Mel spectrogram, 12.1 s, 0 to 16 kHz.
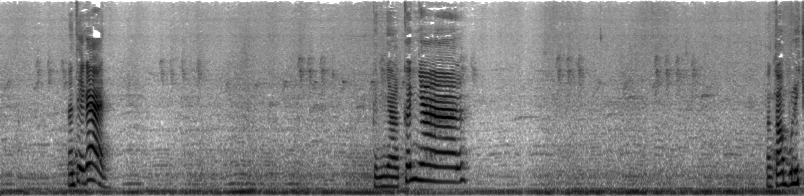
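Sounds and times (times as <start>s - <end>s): low steady hum: 0.0s - 12.0s.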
